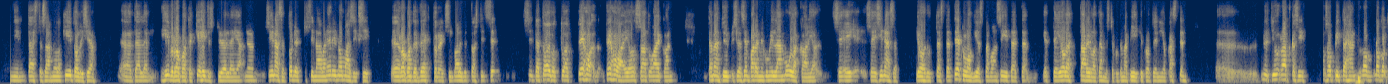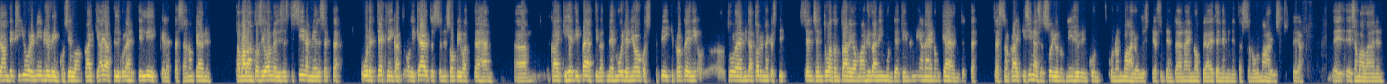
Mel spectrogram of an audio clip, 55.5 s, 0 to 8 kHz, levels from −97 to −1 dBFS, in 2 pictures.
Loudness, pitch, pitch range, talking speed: -18 LUFS, 145 Hz, 135-150 Hz, 145 wpm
